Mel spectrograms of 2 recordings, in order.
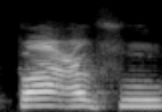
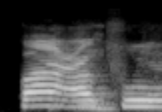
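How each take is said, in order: Both takes have the same delivery.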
